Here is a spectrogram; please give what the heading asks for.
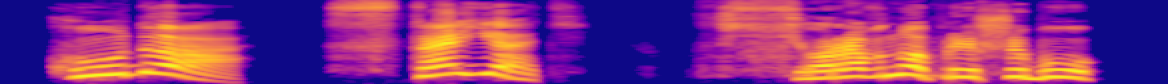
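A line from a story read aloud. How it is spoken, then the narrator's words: Roaring like wounded rhino. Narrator (Russian): Раненым носорогом взревела охотница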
